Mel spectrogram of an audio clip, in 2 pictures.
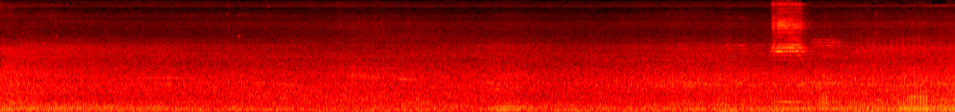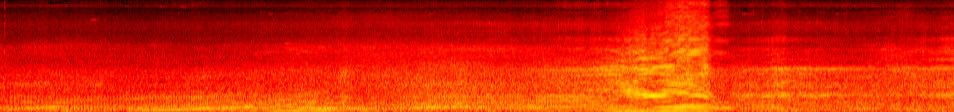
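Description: City traffic heard from a moving electric scooter: steady road and wind noise, with car and motorcycle engines running alongside. A brief high-pitched tone sounds about twelve seconds in. A vehicle passes close near the end and is the loudest sound.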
